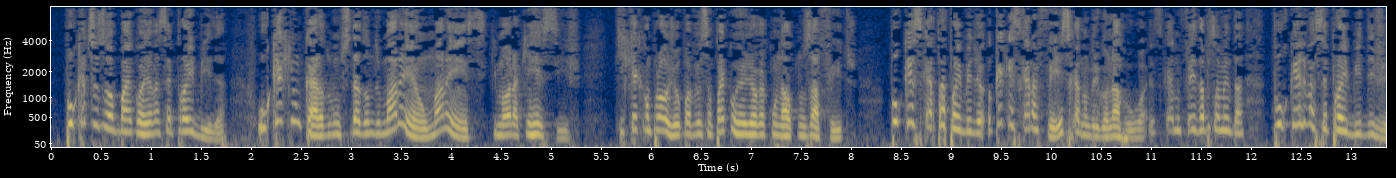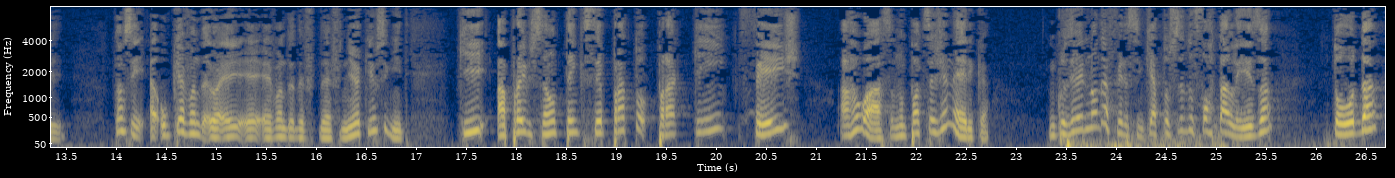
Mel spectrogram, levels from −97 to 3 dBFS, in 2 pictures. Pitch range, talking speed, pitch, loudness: 165-245 Hz, 255 wpm, 200 Hz, -23 LUFS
